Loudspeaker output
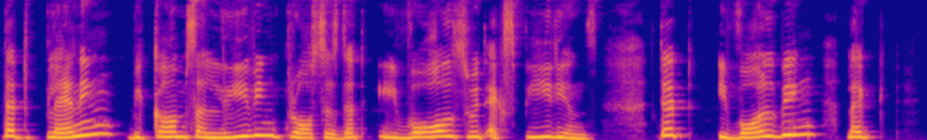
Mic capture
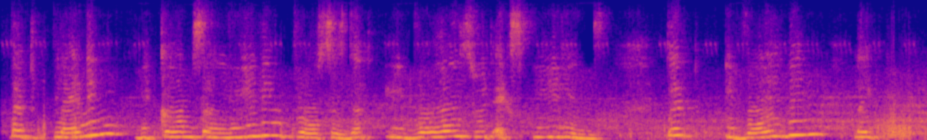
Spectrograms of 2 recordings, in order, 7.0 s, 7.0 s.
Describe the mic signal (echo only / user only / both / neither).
echo only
